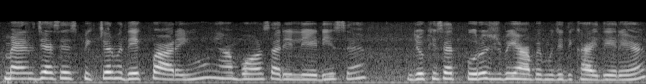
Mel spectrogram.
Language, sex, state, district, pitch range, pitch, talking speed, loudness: Hindi, female, Chhattisgarh, Raipur, 235-270 Hz, 255 Hz, 230 wpm, -14 LUFS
